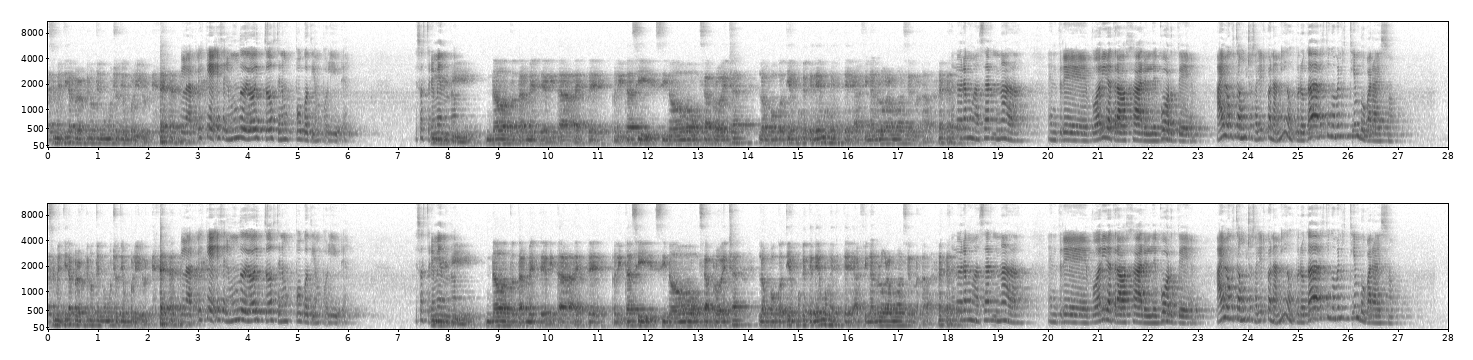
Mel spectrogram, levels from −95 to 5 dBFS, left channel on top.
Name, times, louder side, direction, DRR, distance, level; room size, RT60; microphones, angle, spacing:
voice 1, 0.0-3.2 7.7-8.5 8.8-18.2, right 2 dB, 80° right, 1 dB, 0.9 m, -28 dB
voice 2, 2.7-6.0 7.4-8.2 18.0-19.5 20.0-23.0 23.4-26.9, equal, ahead, 4 dB, 0.5 m, -28 dB
7.7 x 3.1 x 6.1 m, 1.3 s
head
